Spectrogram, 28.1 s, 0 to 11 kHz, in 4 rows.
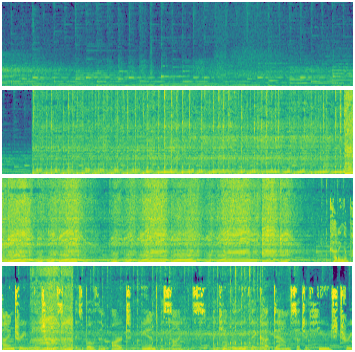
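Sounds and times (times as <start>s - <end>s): chainsaw engine revving: 7.6s - 27.8s.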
